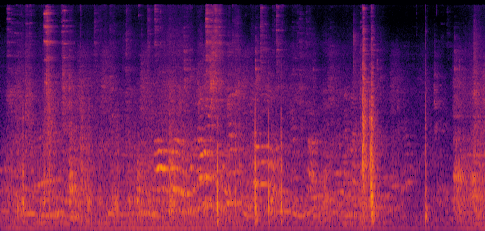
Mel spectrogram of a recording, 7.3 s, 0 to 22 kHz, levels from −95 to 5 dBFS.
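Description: There are no technical faults to describe anywhere in this recording.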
